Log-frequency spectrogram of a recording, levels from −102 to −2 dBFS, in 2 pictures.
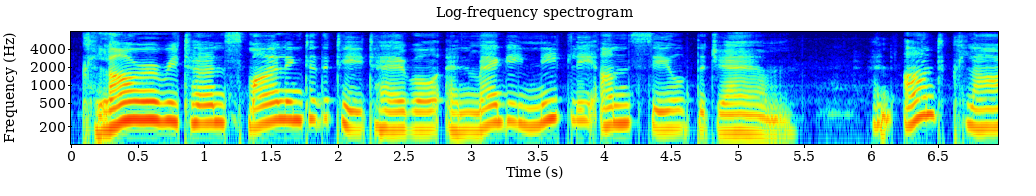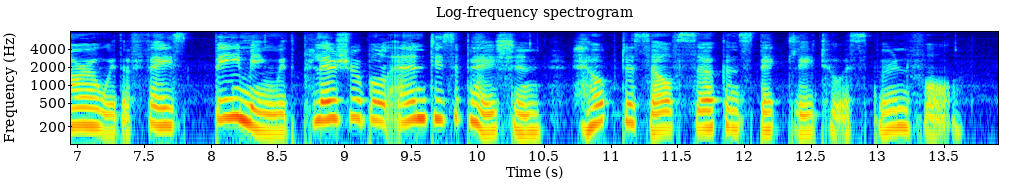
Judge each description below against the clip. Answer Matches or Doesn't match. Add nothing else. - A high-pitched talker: Matches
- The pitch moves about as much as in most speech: Doesn't match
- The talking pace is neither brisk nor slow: Doesn't match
